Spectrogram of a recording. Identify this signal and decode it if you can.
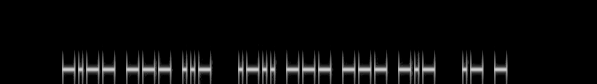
Morse code, heard as a keyed tone, about 30 wpm, 700 Hz. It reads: YOU LOOK AT
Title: Sets of 3 Words 30wpm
